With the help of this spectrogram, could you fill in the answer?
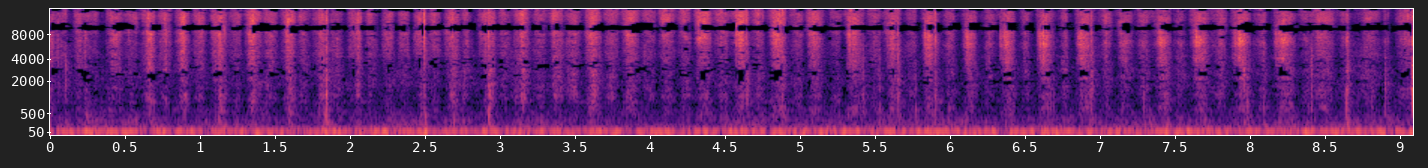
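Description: Long nails and fingertips scratch and rub light blue ripped denim jeans worn on the leg, over the fabric covering the shin. A steady run of quick, dry, rasping strokes carries bright, hissy texture above a constant low rumble. The scratching continues without pause for the whole clip.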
